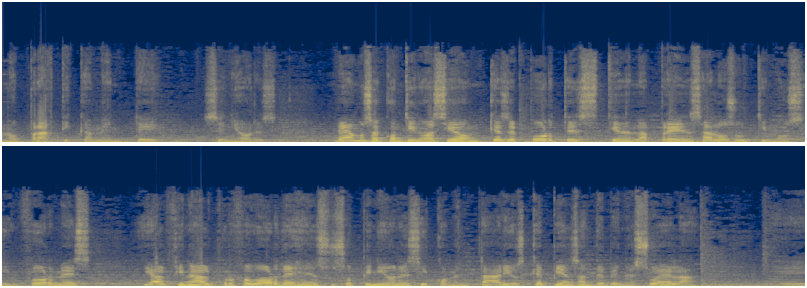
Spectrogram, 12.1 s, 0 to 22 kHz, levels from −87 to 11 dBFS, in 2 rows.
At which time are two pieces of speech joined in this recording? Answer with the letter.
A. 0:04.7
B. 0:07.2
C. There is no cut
A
